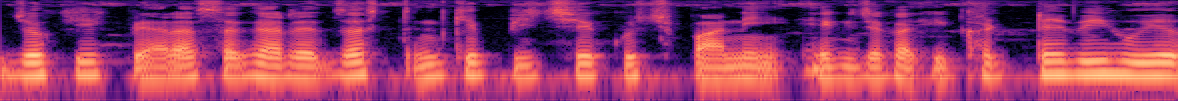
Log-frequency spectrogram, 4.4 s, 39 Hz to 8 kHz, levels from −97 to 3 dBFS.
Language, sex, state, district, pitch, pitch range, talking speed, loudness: Hindi, male, Jharkhand, Sahebganj, 140 Hz, 125-150 Hz, 215 wpm, -19 LUFS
